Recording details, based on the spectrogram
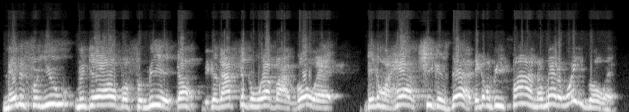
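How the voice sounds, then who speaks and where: A man with a high, light voice makes his points with blunt insistence, throwing in "bro" as he goes. He talks casually to a friend. The sound is muffled and lo-fi. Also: quick pace. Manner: emphatic, keeps calling the listener bro. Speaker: guest. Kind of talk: casual chat. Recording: dull lo-fi sound.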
